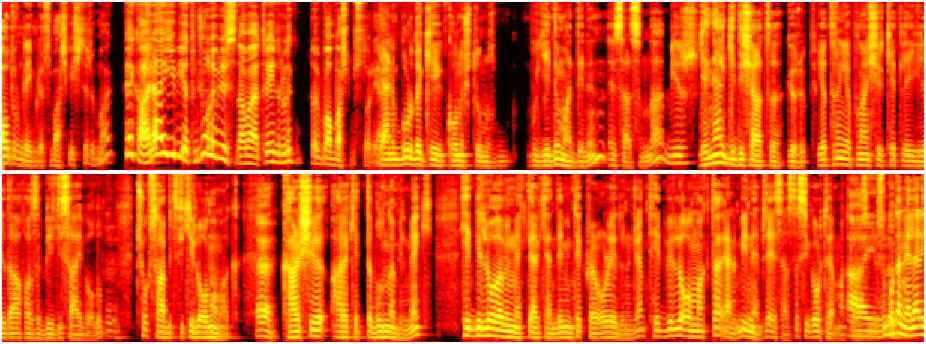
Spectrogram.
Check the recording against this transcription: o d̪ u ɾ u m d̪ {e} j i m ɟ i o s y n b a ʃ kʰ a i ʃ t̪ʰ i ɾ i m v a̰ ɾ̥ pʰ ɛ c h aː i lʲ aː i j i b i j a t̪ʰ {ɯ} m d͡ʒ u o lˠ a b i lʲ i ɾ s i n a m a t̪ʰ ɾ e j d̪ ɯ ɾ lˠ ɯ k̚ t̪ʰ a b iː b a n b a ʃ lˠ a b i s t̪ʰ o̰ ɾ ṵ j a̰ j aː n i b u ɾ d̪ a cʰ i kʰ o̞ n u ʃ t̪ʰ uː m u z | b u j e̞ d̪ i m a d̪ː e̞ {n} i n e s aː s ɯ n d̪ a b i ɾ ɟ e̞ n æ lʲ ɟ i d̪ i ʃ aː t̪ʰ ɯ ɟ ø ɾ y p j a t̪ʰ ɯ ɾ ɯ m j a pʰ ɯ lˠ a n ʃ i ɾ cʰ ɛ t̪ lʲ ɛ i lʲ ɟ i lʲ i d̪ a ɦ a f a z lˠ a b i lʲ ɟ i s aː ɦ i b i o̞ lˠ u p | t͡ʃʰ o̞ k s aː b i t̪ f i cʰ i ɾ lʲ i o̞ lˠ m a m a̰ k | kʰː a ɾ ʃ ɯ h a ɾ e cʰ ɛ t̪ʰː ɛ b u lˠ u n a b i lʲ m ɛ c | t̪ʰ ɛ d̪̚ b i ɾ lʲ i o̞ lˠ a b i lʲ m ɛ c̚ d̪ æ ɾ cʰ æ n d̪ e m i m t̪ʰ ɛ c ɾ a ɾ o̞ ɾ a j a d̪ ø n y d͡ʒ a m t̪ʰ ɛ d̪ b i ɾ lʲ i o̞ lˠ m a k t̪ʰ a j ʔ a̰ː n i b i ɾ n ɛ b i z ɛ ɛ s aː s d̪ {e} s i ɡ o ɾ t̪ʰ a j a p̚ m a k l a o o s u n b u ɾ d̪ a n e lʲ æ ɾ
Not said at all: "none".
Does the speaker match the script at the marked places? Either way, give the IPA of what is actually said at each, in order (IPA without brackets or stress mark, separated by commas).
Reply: e, ɯ, n, a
